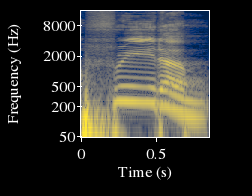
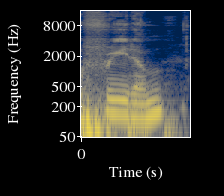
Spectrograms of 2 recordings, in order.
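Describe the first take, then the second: First: It is said in a louder, put-on Scottish accent. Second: It is said in an ordinary accent.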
